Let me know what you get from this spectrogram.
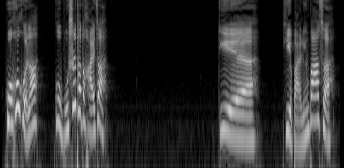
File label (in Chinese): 女 角色 叛逆男孩; 素人自然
